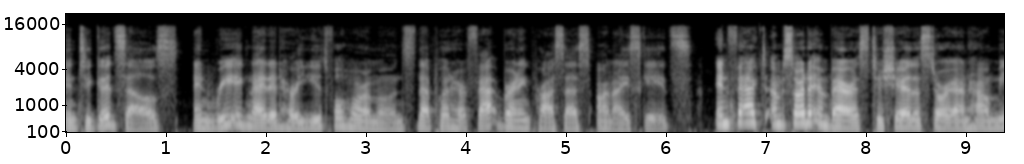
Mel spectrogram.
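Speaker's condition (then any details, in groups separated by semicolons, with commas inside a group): No condition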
